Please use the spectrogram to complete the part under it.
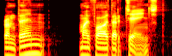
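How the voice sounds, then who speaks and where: A man's voice: on the low side, very animated, slow, clear, resonant tone. A man playing a shy, self-blaming young male alien in an ASMR roleplay, speaking in a hesitant, earnest way. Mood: wistful, sad. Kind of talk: ASMR roleplay audio drama.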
